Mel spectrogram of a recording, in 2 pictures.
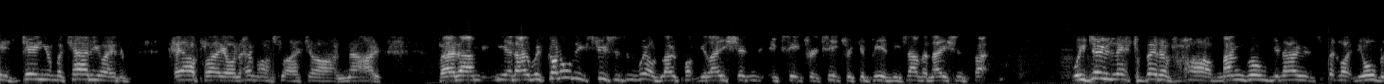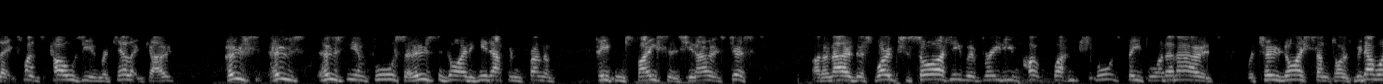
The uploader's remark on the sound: opens up the phonelines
